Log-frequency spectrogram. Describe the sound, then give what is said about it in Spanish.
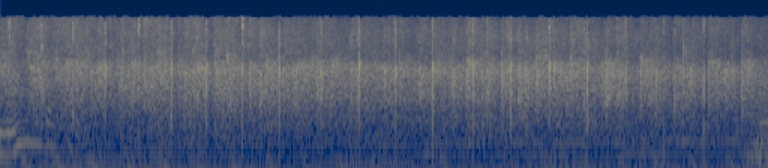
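Applause on a radio program rings out as a continuous, dense patter of many hands, loud and even throughout without pauses or voices over it. “Un aplauso.”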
